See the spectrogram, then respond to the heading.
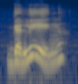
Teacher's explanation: So if the emphasis is on the second syllable, galing, that means good or great or excellent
